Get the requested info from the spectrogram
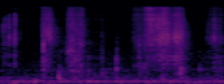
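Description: Faint rustling with a few small, scattered clicks during a pause in speech.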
